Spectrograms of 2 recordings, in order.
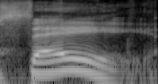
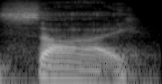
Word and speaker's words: Sai: Anyway, Shout out to Say. I said it right. Yeah, there we go. Can I confess something to you again, PD? Yeah, go ahead. I was saying sigh pretty much the whole time I was watching the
